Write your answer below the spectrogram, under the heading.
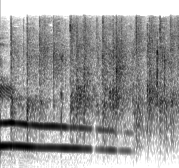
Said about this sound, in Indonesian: Iya nanti saya masukkan suara tepuk tangan yang meriah. tepuk tangan yang meriah lagi sekali biar Seperti banyak.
